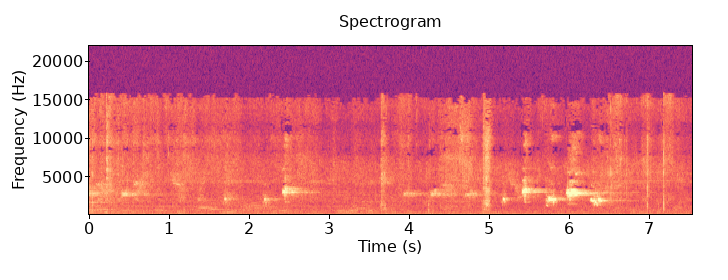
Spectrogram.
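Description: Small birds chirping in short, high calls, with a louder run of several quick chirps about five and a half to six and a half seconds in.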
